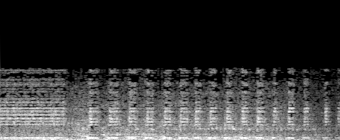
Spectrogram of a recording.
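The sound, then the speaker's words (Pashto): Loud car horns honking in Kabul traffic: many short, rapid toots pulse steadily over a dense rumble of engines, easing slightly toward the end. “د موټر لوړ هارنونه په ټولو خلکو په تیر بیا په ناروغه کسانو ډېرې بدې اغېزې کوي.”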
